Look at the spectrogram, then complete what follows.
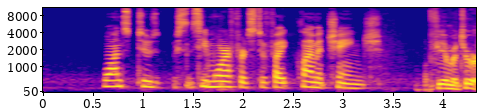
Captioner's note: speaking French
